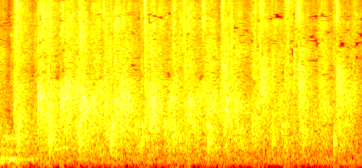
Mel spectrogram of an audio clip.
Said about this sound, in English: Put your hands together, give God a hand clap of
